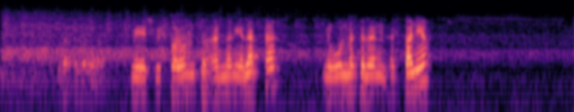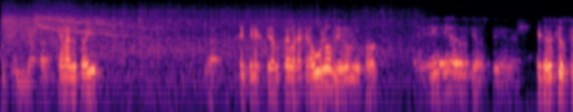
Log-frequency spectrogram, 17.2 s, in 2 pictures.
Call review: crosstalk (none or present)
none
